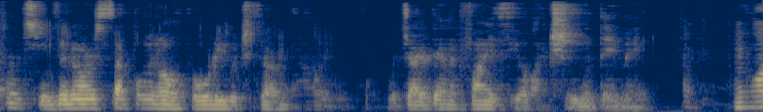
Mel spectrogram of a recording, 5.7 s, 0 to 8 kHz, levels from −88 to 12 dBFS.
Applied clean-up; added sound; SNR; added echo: neural mask model DeepFilterNet 3.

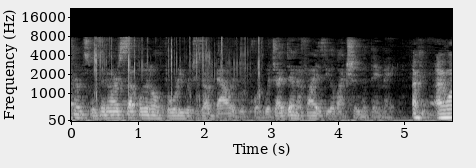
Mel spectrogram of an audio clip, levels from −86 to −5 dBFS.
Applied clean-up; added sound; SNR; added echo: none; Wood; 13 dB; reverberation time 0.3 s.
